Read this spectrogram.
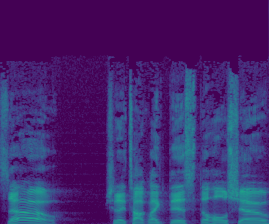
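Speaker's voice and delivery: projecting loudly. Told on the show to speak up, answer in a raised voice. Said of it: "I'm going to raise my voice".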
